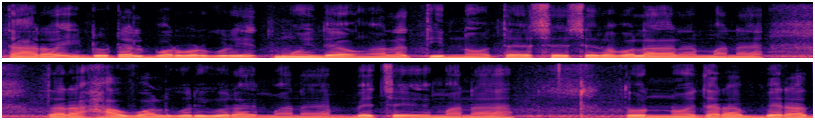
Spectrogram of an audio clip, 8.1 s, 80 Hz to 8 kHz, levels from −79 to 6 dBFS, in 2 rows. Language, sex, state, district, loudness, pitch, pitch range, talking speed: Chakma, male, Tripura, Unakoti, -14 LUFS, 130 Hz, 125-135 Hz, 215 wpm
